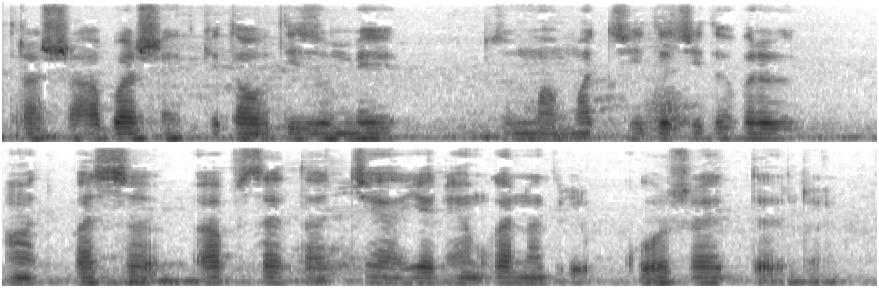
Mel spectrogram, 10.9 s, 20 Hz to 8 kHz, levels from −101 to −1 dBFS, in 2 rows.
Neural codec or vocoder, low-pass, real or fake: none; 7.2 kHz; real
